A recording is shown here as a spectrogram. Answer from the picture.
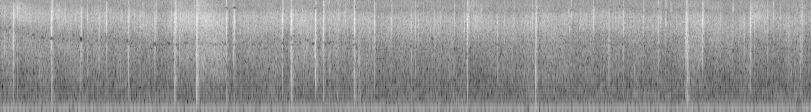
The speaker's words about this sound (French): Un feu dans la cheminée pétille.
